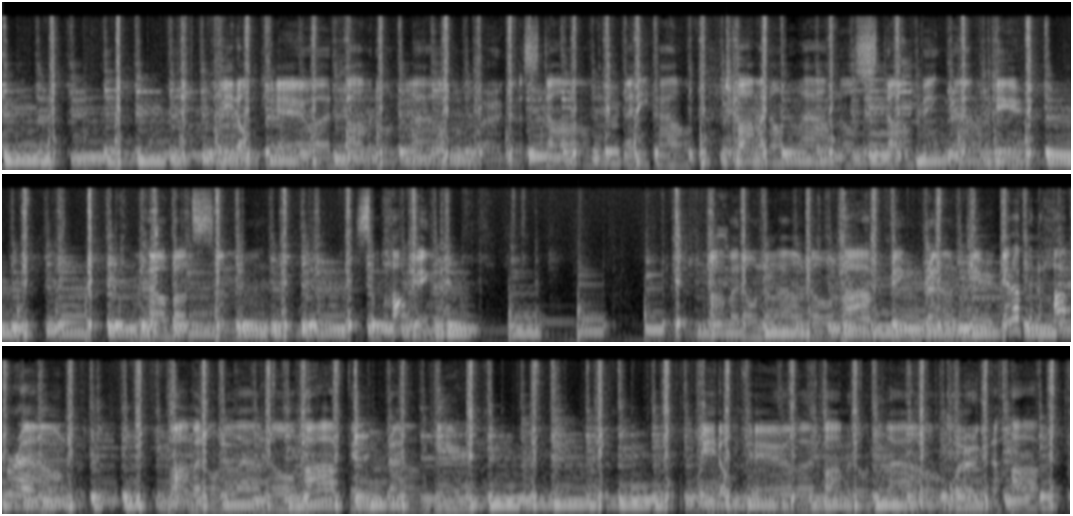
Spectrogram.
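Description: Ukulele strummed in a steady rhythm, with a brief pause about halfway through before the strumming picks up again.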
